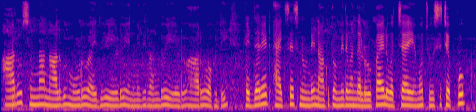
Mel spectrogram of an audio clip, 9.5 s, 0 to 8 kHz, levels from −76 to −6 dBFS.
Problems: constant background noise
